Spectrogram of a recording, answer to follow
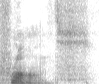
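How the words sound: The vowel is a broad, open 'ah' sound. "you can hear the ah sound there"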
